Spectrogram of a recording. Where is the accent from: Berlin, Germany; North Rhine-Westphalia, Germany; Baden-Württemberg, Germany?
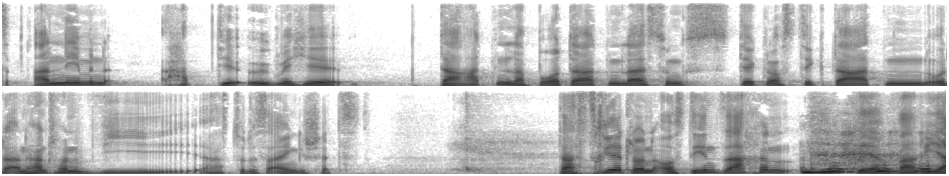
Baden-Württemberg, Germany; Ehningen; also ich komme auch aus dem Schwäbischen, so aus der Gegend von Sindelfingen.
